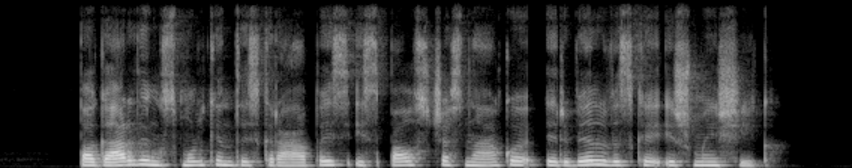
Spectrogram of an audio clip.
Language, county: Lithuanian, Tauragė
